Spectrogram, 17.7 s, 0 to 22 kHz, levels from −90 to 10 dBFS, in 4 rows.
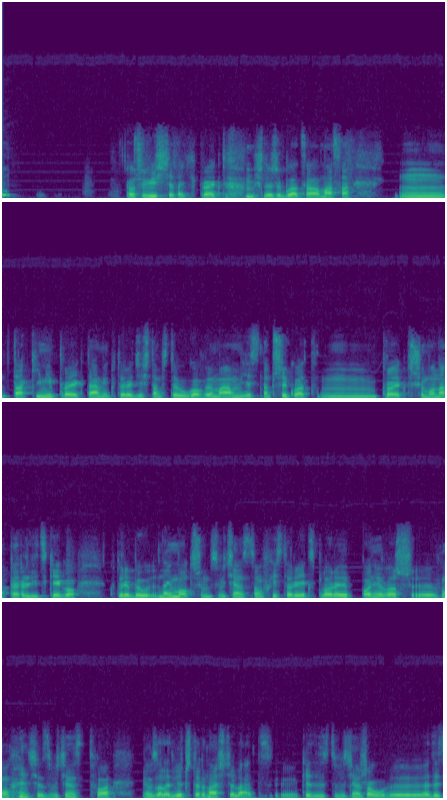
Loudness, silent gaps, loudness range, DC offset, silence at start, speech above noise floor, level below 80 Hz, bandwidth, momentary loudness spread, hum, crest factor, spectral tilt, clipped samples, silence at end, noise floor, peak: -24 LUFS; none; 2 LU; under 0.1%; 0 s; 40 dB; -68 dBFS; 8.2 kHz; 7 LU; none; 16 dB; -6.5 dB/octave; under 0.1%; 0 s; -63 dBFS; -6 dBFS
